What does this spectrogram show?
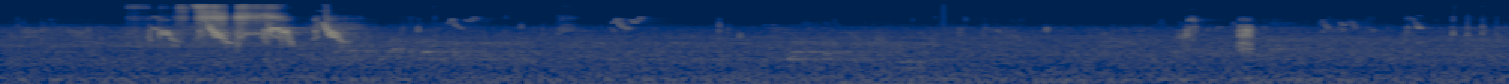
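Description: Birds calling: a quick run of several short calls about a second in, then a single call about eight seconds in, over steady background noise.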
